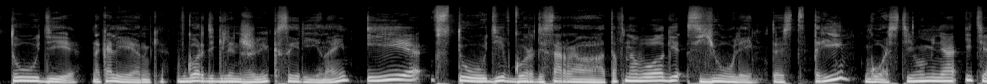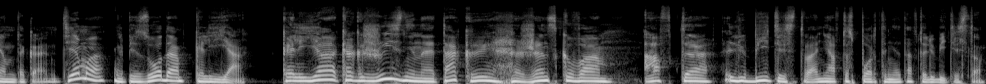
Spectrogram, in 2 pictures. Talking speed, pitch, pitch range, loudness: 125 wpm, 140 Hz, 120-170 Hz, -16 LUFS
